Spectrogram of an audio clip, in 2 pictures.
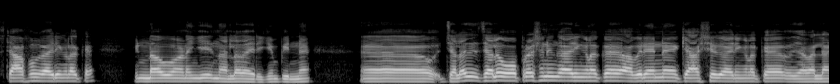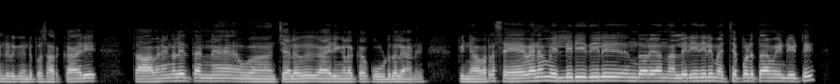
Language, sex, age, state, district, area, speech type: Malayalam, male, 18-30, Kerala, Kozhikode, urban, spontaneous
